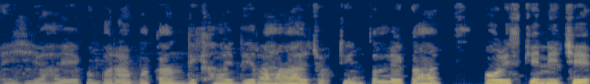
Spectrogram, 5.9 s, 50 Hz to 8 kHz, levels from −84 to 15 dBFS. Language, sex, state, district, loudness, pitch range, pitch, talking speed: Hindi, male, Bihar, Muzaffarpur, -19 LUFS, 155-165 Hz, 160 Hz, 170 wpm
